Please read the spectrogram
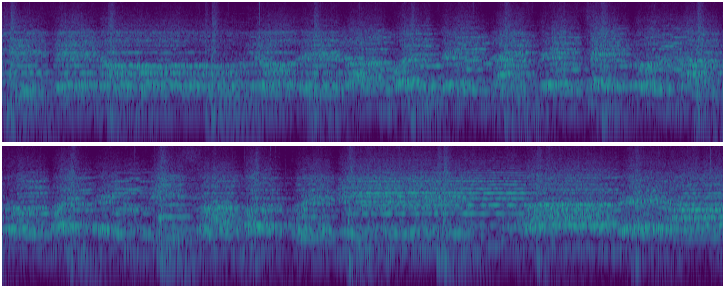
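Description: Choir singing a march-like song over a steady drumbeat, as background music.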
